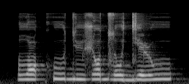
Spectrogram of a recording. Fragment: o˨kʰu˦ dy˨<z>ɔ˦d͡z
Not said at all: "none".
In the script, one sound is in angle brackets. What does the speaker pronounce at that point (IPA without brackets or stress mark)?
ʒ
